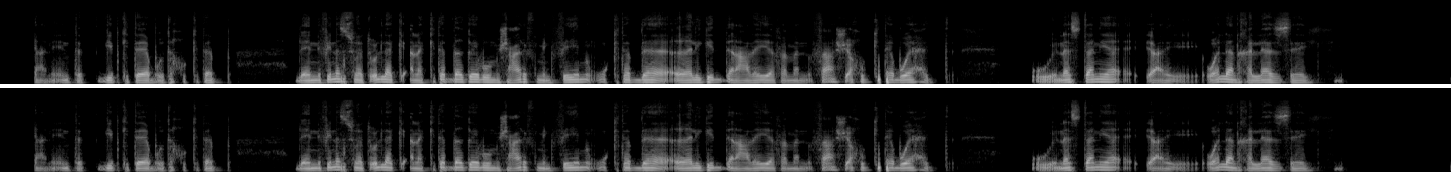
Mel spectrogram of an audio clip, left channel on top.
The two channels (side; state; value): both; normal; correlation 0.97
